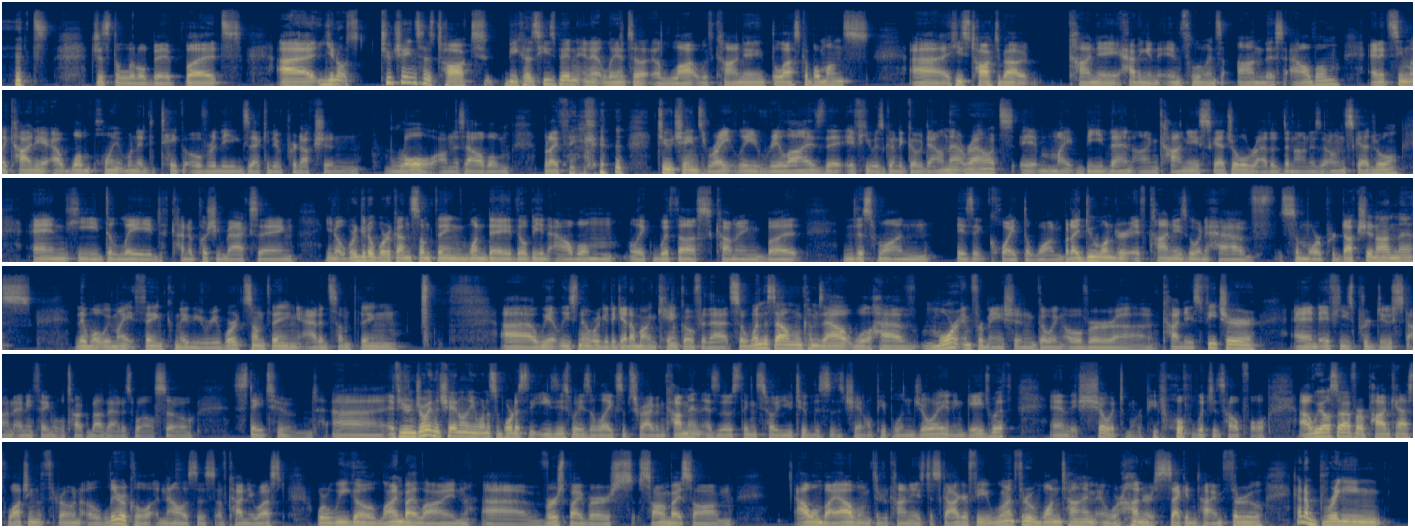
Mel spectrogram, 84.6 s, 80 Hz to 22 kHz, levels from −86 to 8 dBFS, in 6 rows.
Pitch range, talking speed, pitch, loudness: 95-115 Hz, 200 wpm, 105 Hz, -27 LUFS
